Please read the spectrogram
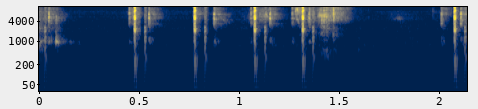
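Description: A quick series of sharp computer mouse clicks, about half a dozen in under two seconds, the last few close together.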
